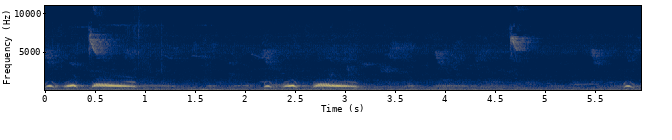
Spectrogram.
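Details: Spotted dove (tekukur), young birds trained in a constructed yard; two phrases of short bouncing notes and a sustained, gently falling coo, then a quieter gap, with a few faint high chirps elsewhere.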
